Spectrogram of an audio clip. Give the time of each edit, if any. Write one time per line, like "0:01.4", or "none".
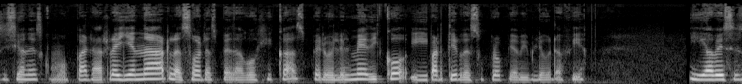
0:03.4
0:04.3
